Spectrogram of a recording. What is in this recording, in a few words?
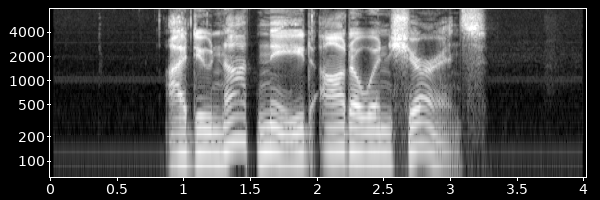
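i do not need auto insurance, English, male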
